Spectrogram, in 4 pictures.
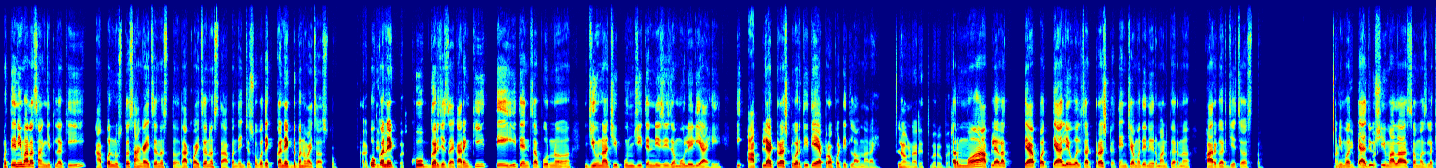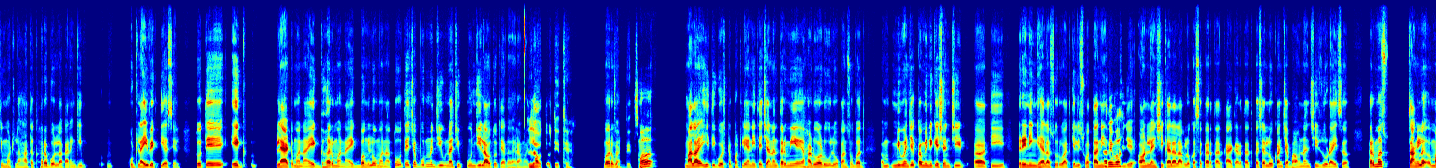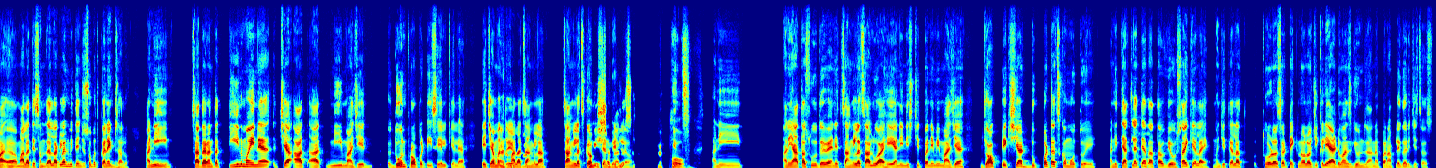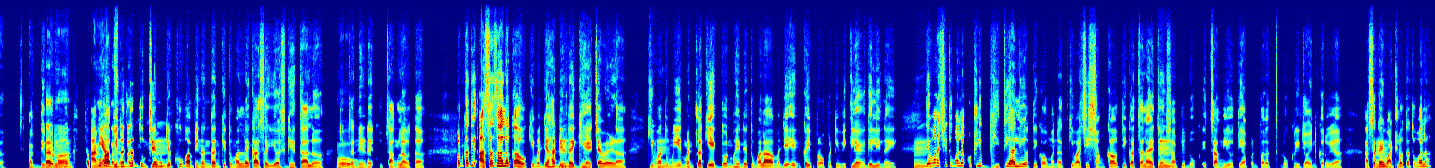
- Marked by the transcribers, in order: in English: "कनेक्ट"; tapping; in English: "कनेक्ट"; in English: "ट्रस्टवरती"; other noise; in English: "ट्रस्ट"; other background noise; in English: "कनेक्ट"; in English: "टेक्नॉलॉजिकली"
- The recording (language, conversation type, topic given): Marathi, podcast, एका निर्णयाने तुमचं आयुष्य कधी पलटलं का?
